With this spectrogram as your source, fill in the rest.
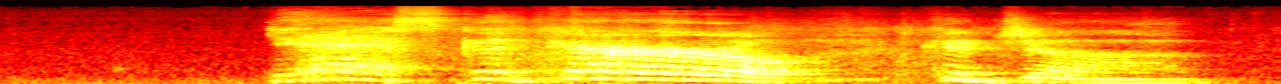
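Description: A woman talks to a dog close by, with animation.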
